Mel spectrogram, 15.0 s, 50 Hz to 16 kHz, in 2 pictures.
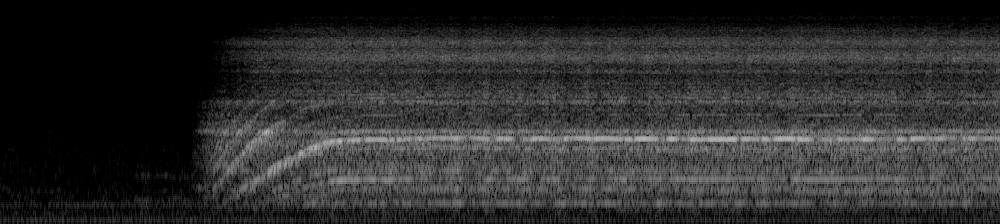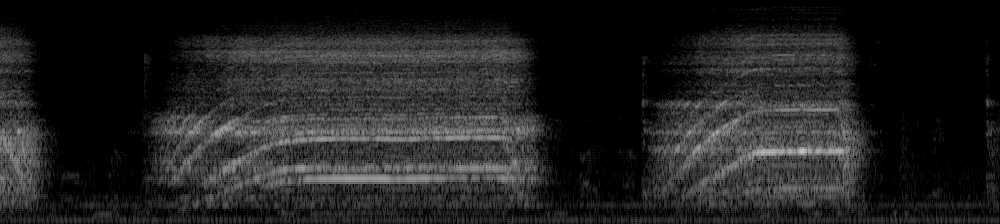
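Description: Meade LX200R telescope's drive motors slewing in three runs, each a whine that rises in pitch as the motor speeds up and then holds steady; the first run lasts about six seconds, the other two are shorter. It is the mount moving to find its home position during sensor calibration.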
